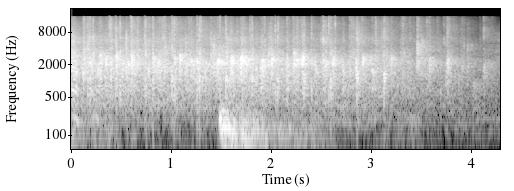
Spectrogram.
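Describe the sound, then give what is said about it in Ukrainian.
An audience applauds the person who will carry the microphone for a question session with fighters, dense overlapping claps at steady volume that gradually thin and fade toward the end, with a brief murmur of voices underneath. “Дайте оплески Лені, вона буде ходити дуже багато”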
